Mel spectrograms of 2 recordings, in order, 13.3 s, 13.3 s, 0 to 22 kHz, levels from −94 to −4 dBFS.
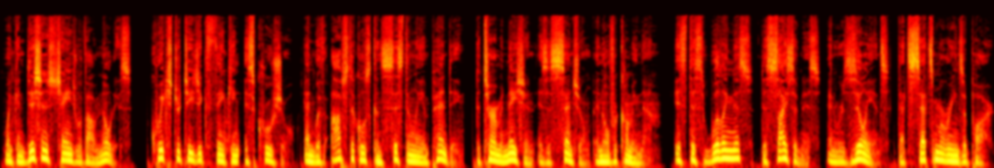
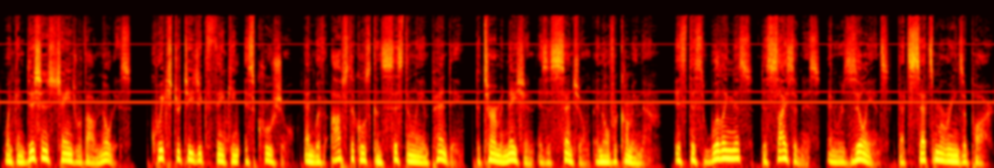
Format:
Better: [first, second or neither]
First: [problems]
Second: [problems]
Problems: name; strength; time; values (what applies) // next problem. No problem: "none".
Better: first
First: none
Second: high-pitched whine; noticeable; throughout; 2 kHz, 20 dB below the speech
